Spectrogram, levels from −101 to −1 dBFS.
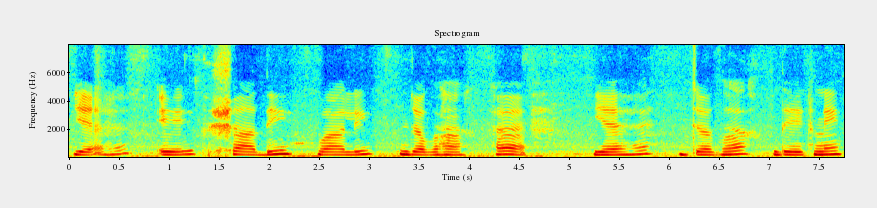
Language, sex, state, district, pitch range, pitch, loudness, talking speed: Hindi, female, Punjab, Fazilka, 200-225 Hz, 210 Hz, -13 LUFS, 70 wpm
